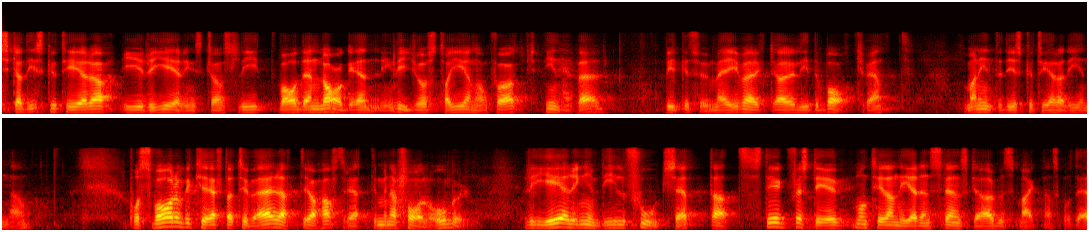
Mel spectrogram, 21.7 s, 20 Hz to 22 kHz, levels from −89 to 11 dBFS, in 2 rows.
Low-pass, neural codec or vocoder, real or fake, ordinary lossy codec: 7.2 kHz; codec, 16 kHz, 0.7 kbps, FocalCodec; fake; none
